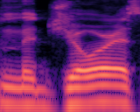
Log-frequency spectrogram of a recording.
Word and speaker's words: Majora: are watching bji gami says shout out to Majora's Mask back there or mayor's mask back there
